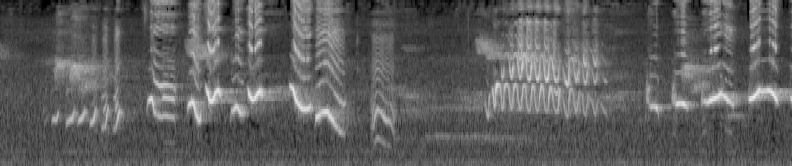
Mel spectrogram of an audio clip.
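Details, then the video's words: Varied song of a black-throated laughingthrush performing while dancing, switching between many voices: rising whistled notes in rapid series, clear looping whistles, a harsh buzzy burst in the middle, then more fluting whistles. "Khướu bạc má hót múa - Chim khướu hót đảo nhiều giọng hay kích bổi - Tiếng chim Khướu hót"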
